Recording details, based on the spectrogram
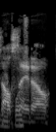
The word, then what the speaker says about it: Salcedo: How do you say your last name? Descalzo or something like that? – Salcedo. – Salcedo. Salcedo. Okay. I was not close.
